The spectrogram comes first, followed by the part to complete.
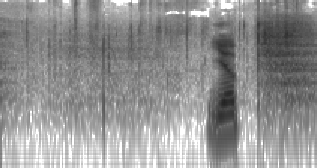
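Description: A flexible shower hose being coiled by hand: faint rustling and light scattered knocks as it is looped, then a louder rustle near the end. A man says a short "hop" about one and a half seconds in.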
